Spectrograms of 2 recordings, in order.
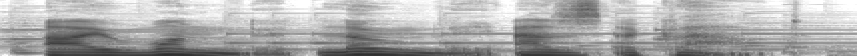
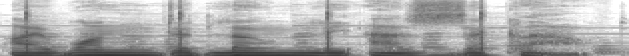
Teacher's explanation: Can you hear the stressed syllables? You will hear that the line goes da-da, da-da, da-da, da-da. It has 4 da-da patterns. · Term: iambic foot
